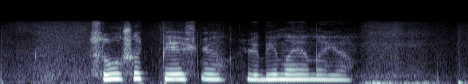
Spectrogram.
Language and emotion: Russian, sad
